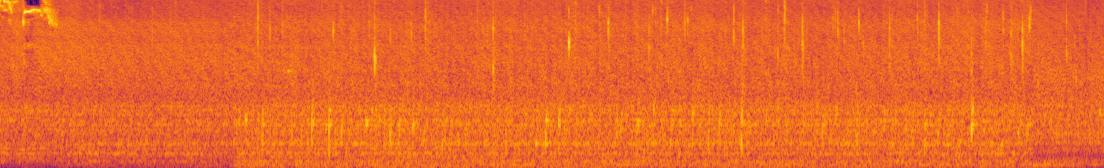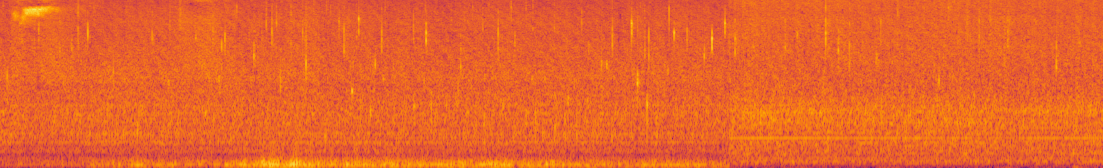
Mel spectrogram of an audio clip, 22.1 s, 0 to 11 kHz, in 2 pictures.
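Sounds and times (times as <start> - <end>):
high chirp: 0.0 - 0.6
heavy rain falling: 0.0 - 22.0
dripping and trickling water: 2.2 - 22.0.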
